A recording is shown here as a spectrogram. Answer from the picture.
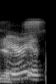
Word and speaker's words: Tiberius: I'm going to try to pronounce it Tiberius. Tiberius. Yes. Tiberius, okay.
